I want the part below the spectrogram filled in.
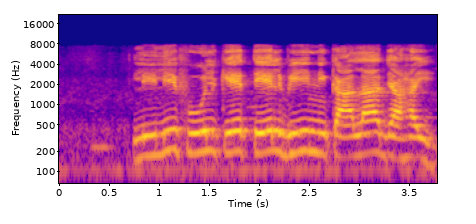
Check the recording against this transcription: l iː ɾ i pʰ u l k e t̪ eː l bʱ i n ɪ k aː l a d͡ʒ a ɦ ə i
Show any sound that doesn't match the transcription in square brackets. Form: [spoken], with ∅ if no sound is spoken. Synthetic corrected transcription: l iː [l] i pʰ [uː] l k e t̪ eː l bʱ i n ɪ k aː l a d͡ʒ a ɦ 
